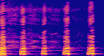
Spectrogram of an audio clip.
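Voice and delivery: loud squealing laugh; real delighted giggle; high giggle. Real, not acted. Laughs at own joke.

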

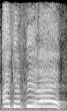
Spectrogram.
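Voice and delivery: high-pitched scream, stretched out slow. Retold or imitated. Guy screaming over others' prayer, screaming. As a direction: imitate the screaming man, loud and long. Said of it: "the guy starts screaming".

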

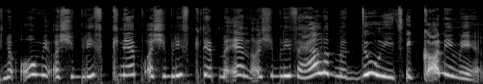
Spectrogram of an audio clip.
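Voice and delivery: high-pitched retold pleading; desperate begging. Exhausted mother begging midwife to cut, desperate high plea. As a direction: beg high, at the end of endurance. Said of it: "dat ik tegen Naomi zeg".

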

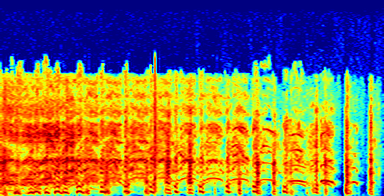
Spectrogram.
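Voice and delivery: long, high giggling fit; helpless laughter. Real, not acted. Podcast host losing it after his mock consolation, helpless laughter. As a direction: keep laughing, high and uncontrolled.

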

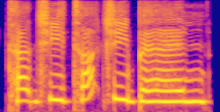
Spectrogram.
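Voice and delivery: high-pitched, taunting singsong; teasing. A narrator's reading. Housemate taunts him over the hidden diary, teasing. Housemate teases with obnoxious grin.

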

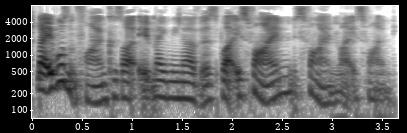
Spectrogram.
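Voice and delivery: usual speaking voice

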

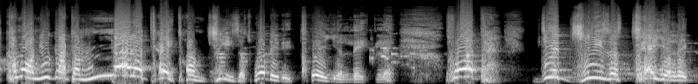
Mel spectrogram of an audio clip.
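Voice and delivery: high, urgent sermon building to a shout; full-force preaching. Real, not acted. Preacher asking congregation what Jesus told them, preaching at full force. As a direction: press the questions home, crying out to the climax.

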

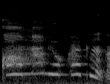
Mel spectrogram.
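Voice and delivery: soft, high imitation of a pupil; child's voice. Children notice teacher is pregnant, soft high voice. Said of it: "some of the children would be like".

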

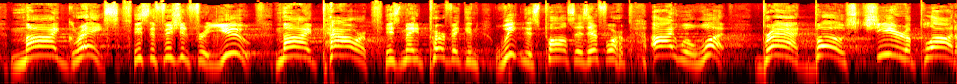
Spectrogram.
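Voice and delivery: high, slow, punched-out sermon delivery; fervent preaching. Acted. Pastor preaching Paul's words to his church, fervent preaching. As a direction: preach the verse at full force, drawing out key words. Preaches verse at full force.

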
